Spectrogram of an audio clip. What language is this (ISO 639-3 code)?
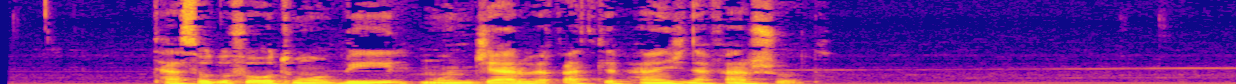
fas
